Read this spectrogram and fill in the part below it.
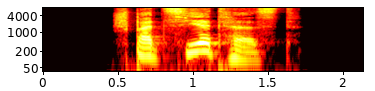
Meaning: inflection of spazieren: 1. second-person singular preterite 2. second-person singular subjunctive II
- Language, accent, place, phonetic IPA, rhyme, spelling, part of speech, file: German, Germany, Berlin, [ʃpaˈt͡siːɐ̯təst], -iːɐ̯təst, spaziertest, verb, De-spaziertest.ogg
